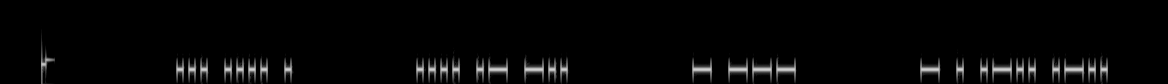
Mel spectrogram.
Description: Morse code, heard as a keyed tone, about 20 wpm, 700 Hz. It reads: SHE HAD TO TELL
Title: 3x Word-Spacing - Sentences from Top 200 Words - 20wpm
